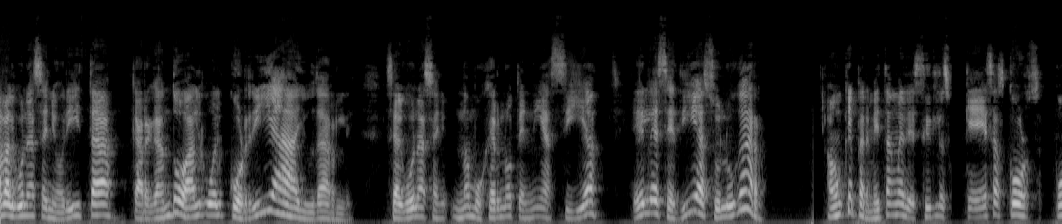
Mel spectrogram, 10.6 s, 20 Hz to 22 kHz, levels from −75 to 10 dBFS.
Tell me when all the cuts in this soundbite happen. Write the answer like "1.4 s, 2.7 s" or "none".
8.2 s, 9.5 s

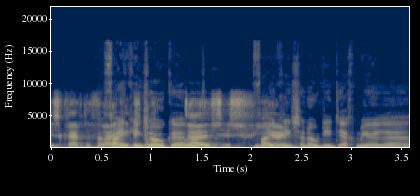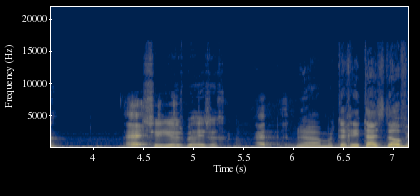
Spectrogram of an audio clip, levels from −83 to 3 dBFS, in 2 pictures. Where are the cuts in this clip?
none

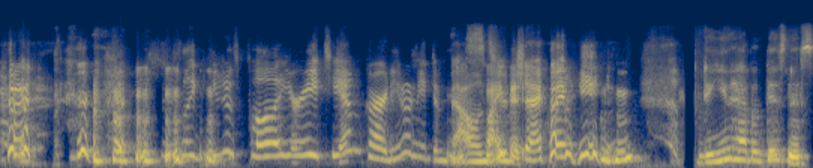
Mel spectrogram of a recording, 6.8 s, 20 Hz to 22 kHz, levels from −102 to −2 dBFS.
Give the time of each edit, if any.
4.6 s, 5.8 s

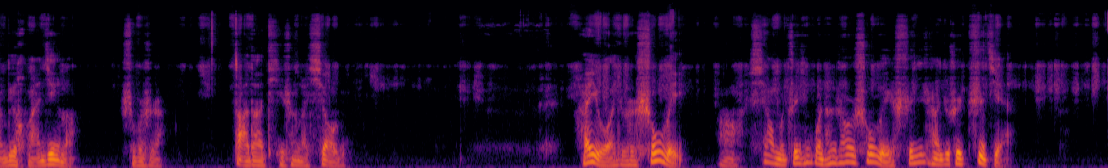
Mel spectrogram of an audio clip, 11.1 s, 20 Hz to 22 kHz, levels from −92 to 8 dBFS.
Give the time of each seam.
none

